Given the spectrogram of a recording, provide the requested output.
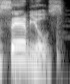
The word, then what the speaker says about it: Samuel: let me check Deo Samuel's age always say his name carefully because you want to say Samuels but it's Samuel it's no it's not plural so I always have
